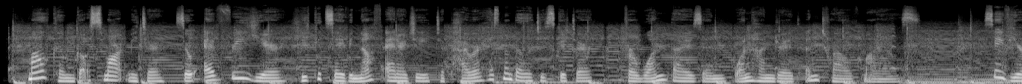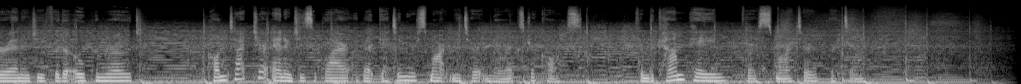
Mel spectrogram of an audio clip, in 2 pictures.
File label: Natural, Clear, Helpful; Smart Energy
